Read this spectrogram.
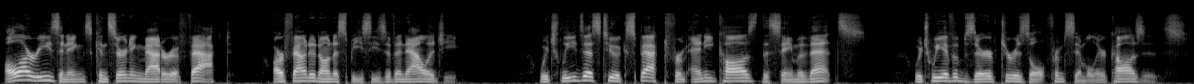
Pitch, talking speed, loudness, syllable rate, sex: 125 Hz, 170 wpm, -21 LUFS, 5.3 syllables/s, male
